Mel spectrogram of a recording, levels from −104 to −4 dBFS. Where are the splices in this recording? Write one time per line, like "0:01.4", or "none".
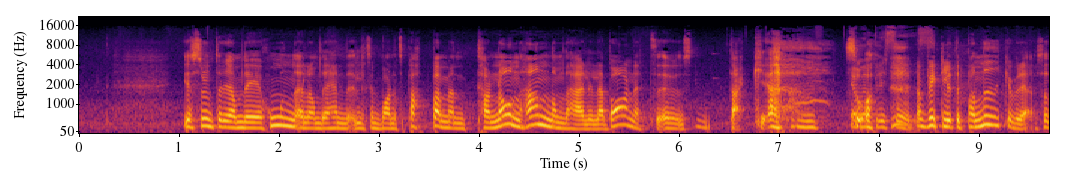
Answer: none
